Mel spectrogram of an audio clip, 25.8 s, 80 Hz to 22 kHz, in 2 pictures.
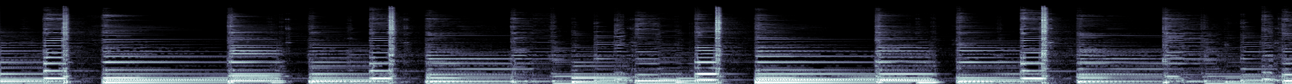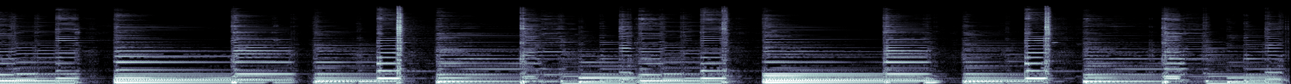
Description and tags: Acoustic Guitar 74bpm Bbm
smooth, trap, hiphop, chill, lofi, lo-fi, acoustic, hip-hop, guitar, loop, cool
